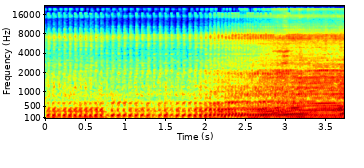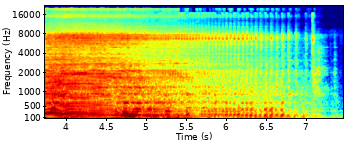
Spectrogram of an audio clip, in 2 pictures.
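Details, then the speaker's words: Suzuki Carry 10 fitted with a Suzuki Thunder 125 motorcycle engine: loud, raw, rapid pulsing exhaust swelling with revs then dying away. The original motorcycle header bend is turned rearward into a plain pipe, and the silencer was removed because it felt restrictive. "Itu juga yang menjadi penyebab kenapa suaranya mobil mesin motor ini cukup keras gitu, karena cuman pipa teman-teman. Jadi di belakangnya itu sudah nggak ada saringan knalpot."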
